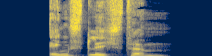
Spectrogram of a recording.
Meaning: strong dative masculine/neuter singular superlative degree of ängstlich
- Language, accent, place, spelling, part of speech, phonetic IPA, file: German, Germany, Berlin, ängstlichstem, adjective, [ˈɛŋstlɪçstəm], De-ängstlichstem.ogg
